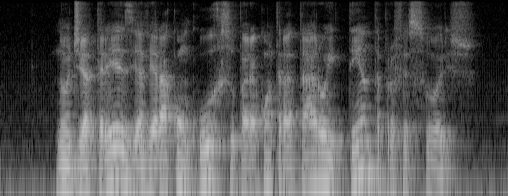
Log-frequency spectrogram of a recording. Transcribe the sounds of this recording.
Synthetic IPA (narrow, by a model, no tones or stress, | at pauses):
nʊd͡ʒiɐt̪ɾezɪaveɾakõkuɾsʊpaɾɐkõnt̪ɾat̪aɾojt̪ẽnt̪ɐpɾofesoɾɪs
